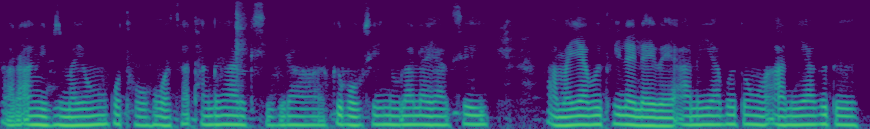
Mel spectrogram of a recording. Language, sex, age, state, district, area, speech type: Bodo, female, 60+, Assam, Kokrajhar, urban, spontaneous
